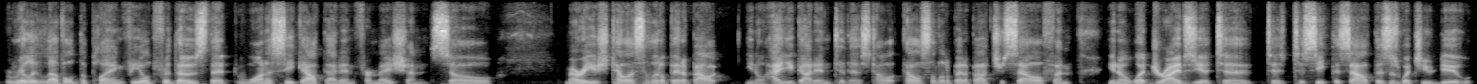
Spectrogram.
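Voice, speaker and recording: Low-voiced host guy, dry sound, friendly questions, stumbles and repeats words. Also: steady tone, moderate pace, no echo. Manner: friendly prompting with repeated restarts. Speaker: host, interviewer. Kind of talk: casual interview.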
